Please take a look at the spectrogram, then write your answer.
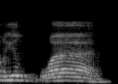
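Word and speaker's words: رِضْوَانٌ: Minallahi wa ridwan. Ridwan, ya. Di sana bo-nya tidak memantul tapi ditebalkan tanpa ada pantulan.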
